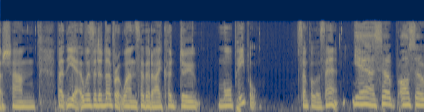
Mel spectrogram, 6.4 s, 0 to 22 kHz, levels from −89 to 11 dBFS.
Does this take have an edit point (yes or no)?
no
